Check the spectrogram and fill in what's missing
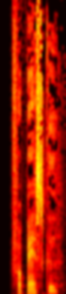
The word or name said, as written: FORBASKET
